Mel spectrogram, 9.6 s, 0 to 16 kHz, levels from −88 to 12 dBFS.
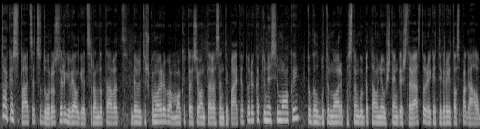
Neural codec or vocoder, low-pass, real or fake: none; 14.4 kHz; real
